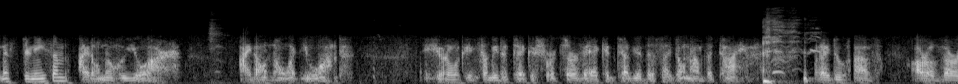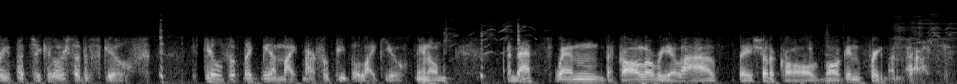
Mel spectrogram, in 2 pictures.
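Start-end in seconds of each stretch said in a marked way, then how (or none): 0.0-13.6 breathy, whispered delivery. Imagining a telemarketer calling an actor's house: Liam Neeson impression. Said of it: "you call Liam Neeson's house".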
